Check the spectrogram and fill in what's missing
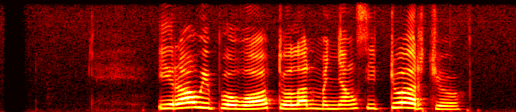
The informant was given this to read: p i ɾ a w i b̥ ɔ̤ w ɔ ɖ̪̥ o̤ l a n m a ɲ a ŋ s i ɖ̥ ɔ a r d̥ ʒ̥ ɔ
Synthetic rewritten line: ʔ i ɾ a w i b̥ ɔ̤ w ɔ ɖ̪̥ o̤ l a n m ə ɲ a ŋ s i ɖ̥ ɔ a r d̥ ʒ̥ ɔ

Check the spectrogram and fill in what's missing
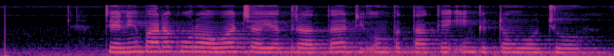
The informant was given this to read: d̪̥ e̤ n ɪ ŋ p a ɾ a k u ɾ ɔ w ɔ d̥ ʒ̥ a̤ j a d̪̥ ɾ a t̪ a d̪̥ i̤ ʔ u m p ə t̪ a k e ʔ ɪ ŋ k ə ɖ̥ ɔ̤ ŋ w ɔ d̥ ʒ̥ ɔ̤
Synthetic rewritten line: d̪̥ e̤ n ɪ ŋ p a ɾ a k u ɾ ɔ w ɔ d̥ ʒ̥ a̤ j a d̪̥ ɾ a t̪ a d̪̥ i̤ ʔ u m p ə t̪ a k e ʔ ɪ ŋ ɡ ə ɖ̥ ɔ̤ ŋ w ɔ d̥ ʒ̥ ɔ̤

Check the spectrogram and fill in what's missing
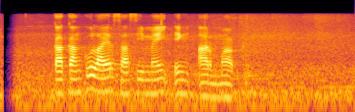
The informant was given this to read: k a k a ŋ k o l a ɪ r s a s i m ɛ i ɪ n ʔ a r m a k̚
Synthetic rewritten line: k a k a ŋ k u l a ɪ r s a s i m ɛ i ɪ ŋ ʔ a r m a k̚

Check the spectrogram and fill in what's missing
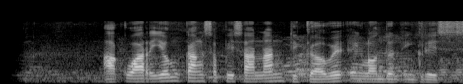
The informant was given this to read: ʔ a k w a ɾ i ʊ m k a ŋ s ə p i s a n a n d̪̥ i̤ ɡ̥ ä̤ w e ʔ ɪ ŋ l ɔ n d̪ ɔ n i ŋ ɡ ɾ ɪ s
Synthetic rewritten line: ʔ a k w a ɾ i ʊ m k a ŋ s ə p i s a n a n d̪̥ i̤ ɡ̥ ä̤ w e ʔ ɪ ŋ l ɔ n d̪ ɔ n i ŋ ɡ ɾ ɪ s

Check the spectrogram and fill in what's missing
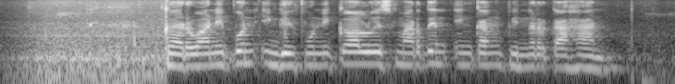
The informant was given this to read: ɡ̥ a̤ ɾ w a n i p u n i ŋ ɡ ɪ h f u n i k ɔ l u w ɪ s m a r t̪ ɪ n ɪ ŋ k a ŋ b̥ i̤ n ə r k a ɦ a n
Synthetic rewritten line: ɡ̥ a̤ ɾ w a n i p ʊ n i ŋ ɡ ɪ h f u n i k ɔ l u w ɪ s m a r t̪ ɪ n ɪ ŋ k a ŋ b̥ i̤ n ə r k a ɦ a n

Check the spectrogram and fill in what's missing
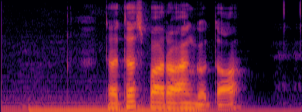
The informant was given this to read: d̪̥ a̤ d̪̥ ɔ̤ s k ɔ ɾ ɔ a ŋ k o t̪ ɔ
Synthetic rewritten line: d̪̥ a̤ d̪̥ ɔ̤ s p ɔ ɾ ɔ a ŋ ɡ o t̪ ɔ

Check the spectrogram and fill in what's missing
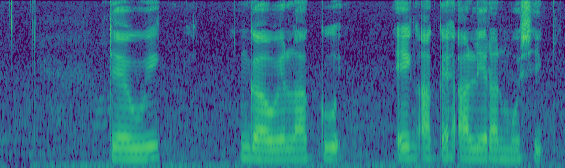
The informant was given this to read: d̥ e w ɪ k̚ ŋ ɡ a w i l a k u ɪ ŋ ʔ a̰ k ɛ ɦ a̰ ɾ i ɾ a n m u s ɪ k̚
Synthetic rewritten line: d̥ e w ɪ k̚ ŋ ɡ a w e l a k u ɪ ŋ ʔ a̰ k ɛ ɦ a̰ l i ɾ a n m u s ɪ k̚

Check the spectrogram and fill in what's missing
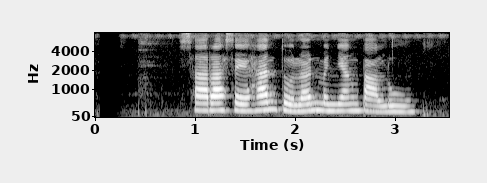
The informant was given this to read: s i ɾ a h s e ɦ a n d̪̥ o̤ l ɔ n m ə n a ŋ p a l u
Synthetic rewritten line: s a ɾ a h s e ɦ a n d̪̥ o̤ l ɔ n m ə ɲ a ŋ p a l u

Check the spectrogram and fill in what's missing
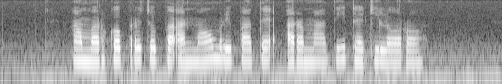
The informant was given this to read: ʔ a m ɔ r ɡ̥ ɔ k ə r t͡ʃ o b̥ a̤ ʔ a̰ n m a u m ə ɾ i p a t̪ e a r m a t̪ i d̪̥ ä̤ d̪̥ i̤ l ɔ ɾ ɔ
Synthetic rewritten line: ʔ a m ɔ r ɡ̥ ɔ p ə r t͡ʃ o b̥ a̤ ʔ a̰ n m a u m ə ɾ i p a t̪ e a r m a t̪ i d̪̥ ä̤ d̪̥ i̤ l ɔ ɾ ɔ

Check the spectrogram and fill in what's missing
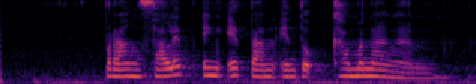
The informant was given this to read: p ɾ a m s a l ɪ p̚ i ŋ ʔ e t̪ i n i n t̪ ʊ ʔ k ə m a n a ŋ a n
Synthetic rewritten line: p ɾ a ŋ s a l ɪ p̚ ɪ ŋ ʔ e t̪ a n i n t̪ ʊ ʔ k a m ə n a ŋ a n

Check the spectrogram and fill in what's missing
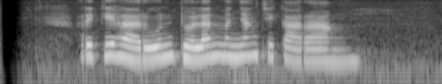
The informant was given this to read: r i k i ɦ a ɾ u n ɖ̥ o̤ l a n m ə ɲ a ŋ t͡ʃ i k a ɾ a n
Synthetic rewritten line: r i k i ɦ a ɾ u n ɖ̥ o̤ l a n m ə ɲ a ŋ t͡ʃ i k a ɾ a ŋ

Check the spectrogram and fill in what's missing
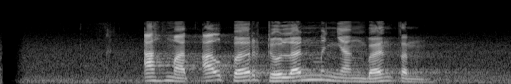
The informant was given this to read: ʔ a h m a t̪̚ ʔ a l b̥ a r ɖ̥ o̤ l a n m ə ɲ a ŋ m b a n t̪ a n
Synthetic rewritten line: ʔ a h m a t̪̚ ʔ a l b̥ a r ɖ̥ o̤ l a n m ə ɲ a ŋ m b a n t̪ ə n

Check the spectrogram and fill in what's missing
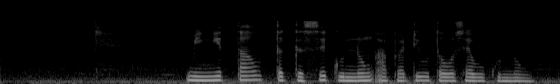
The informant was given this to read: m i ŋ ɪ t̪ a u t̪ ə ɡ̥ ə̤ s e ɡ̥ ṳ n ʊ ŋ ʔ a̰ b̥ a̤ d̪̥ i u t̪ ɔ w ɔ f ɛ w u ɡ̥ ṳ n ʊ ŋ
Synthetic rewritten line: m i ŋ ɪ t̪ a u t̪ ə ɡ̥ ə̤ s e ɡ̥ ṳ n ʊ ŋ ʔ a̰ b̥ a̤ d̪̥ i u t̪ ɔ w ɔ s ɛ w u ɡ̥ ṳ n ʊ ŋ

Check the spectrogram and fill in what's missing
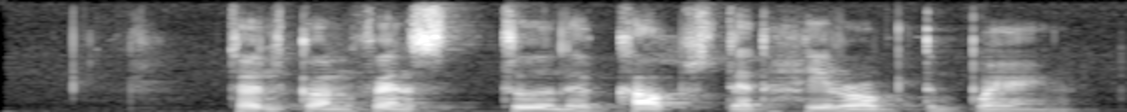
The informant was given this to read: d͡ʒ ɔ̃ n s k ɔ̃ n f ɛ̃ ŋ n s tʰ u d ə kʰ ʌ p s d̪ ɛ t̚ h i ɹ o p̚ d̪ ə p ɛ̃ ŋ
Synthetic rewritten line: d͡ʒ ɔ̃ n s k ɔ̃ n f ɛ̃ n s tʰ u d ə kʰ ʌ p s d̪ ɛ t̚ h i ɹ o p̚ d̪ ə b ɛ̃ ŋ

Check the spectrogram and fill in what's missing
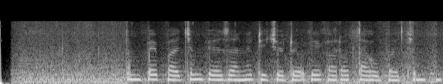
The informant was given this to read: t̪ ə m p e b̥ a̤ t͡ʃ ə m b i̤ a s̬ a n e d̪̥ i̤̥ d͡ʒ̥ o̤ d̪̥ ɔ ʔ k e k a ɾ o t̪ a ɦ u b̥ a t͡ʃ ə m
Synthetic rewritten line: t̪ ə m p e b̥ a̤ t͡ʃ ə m b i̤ a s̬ a n e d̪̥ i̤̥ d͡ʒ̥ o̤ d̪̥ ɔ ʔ k e k a ɾ o t̪ a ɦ u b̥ a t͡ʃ ə m

